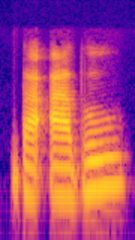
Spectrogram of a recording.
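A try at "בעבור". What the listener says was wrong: with an R on the end.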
